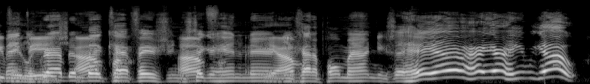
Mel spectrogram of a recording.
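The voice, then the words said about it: Good put-on Southern cowboy accent. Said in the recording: “That was a good accent. ... You got the southern.”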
